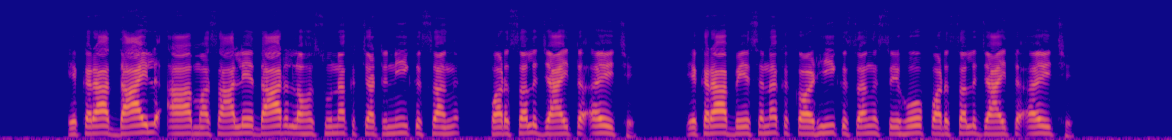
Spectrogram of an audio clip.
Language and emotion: Maithili, neutral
